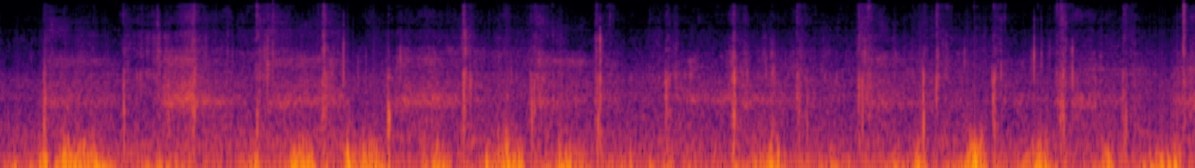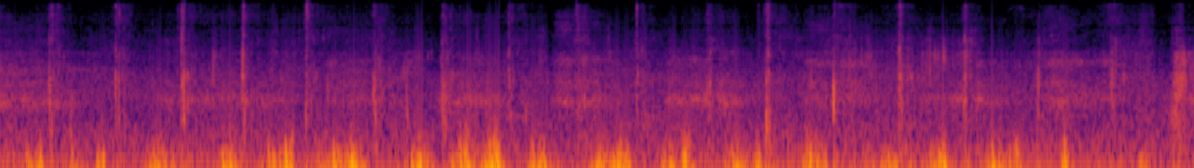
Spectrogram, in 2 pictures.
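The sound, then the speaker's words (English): Steady footsteps trudging uphill along a path, a regular rhythm of dull, crunching steps with a low thud to each one, continuing for the whole stretch with no talking. “I was a bit worried that after a week of not walking uphill, I would find this quite a struggle.”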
